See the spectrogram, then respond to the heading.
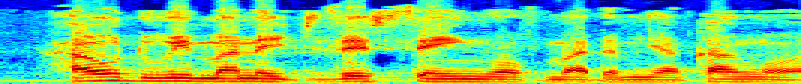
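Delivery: ordinary delivery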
